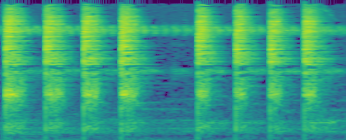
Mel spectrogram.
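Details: LPG gas cylinder with a strange, dangerous sound: sharp metallic clunks about twice a second from a loose part knocking inside the cylinder.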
